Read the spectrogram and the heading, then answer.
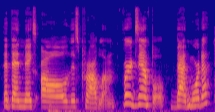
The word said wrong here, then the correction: Bav Morda: Did I say that right? – Bav Morda.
